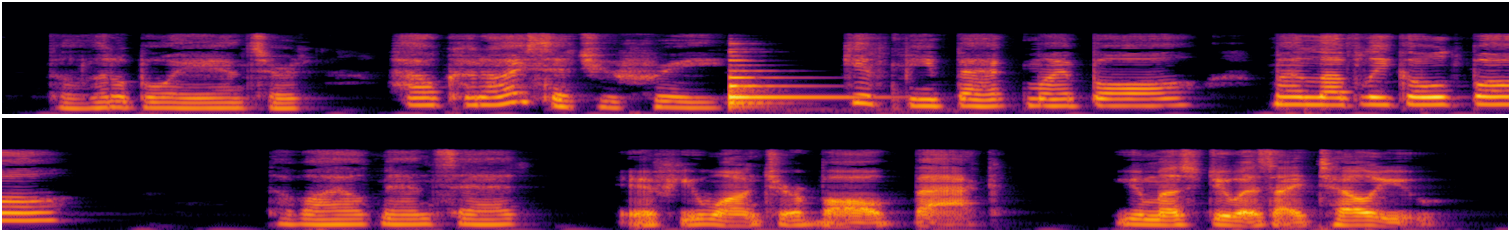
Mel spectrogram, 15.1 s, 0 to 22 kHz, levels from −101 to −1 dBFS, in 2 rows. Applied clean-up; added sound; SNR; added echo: classical method WPE with log-MMSE.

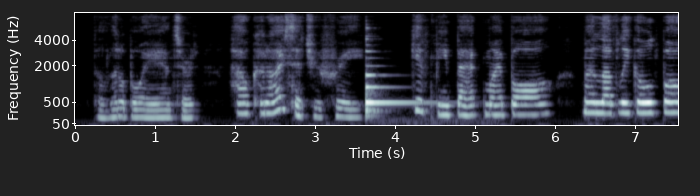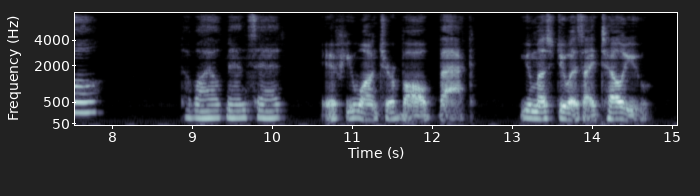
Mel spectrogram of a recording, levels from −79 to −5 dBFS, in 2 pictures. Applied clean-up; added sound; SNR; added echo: none; Plucked string instrument; -3 dB; reverberation time 0.2 s.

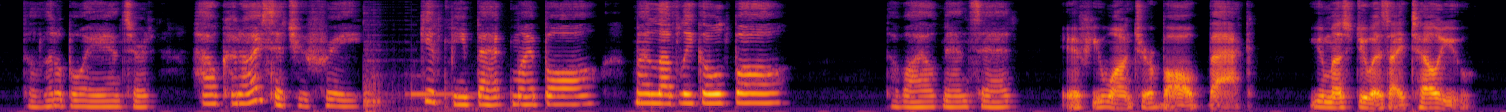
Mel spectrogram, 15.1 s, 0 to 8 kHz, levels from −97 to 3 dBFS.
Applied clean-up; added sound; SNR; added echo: neural separator model SepFormer DNS4.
